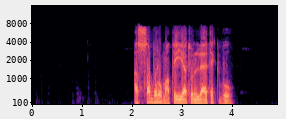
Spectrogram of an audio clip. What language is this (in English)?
Arabic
